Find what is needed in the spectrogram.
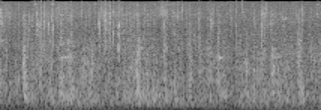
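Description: A chariot rattling along, heard as a dense, even clatter of wheels over a steady low hum.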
